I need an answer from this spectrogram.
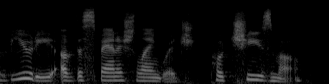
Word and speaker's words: pochismo: Poquismo. Are there any alternative pronunciations? There are not. Poquismo. Can you repeat the word? Yes, the word is poquismo. I'm sorry, I pronounced it wrong. Pochismo.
